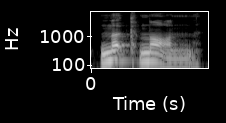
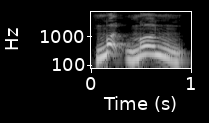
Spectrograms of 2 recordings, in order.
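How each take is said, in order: First: Said in the usual way. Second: Mock Scottish. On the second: Shown as a demonstration. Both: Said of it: "That sounds Scottish".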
